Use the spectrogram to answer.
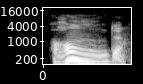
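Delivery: soft unvoiced repeat of "ronde"; breathy demo of "ronde", D at the end; whispered model word. Shown as a demonstration. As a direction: whisper "ronde" with the final D sounded. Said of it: "Vamos a escuchar una T al final".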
